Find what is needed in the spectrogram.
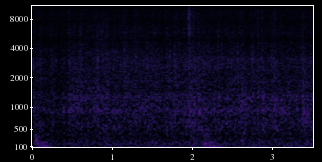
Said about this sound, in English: It's totally raining right now, and I hope that it's the audio on this isn't going to be total shit.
